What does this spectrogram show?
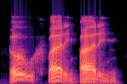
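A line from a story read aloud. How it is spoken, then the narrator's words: Heavy sigh. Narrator (Russian): тяжело вздохнул тот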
